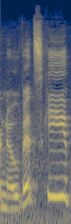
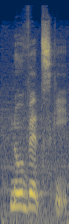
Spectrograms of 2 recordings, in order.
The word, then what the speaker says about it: Nowitzki: americans like to refer to him as dirk dirk nowitzki or novitskiy but in german we call him dirk nowitzki so the last one is usually right but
